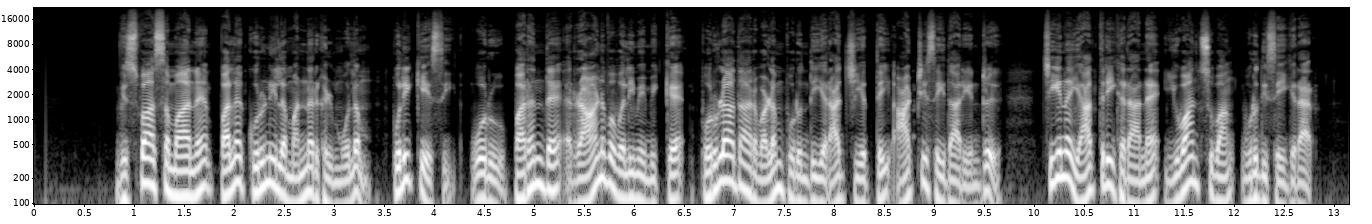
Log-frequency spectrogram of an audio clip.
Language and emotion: Tamil, neutral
